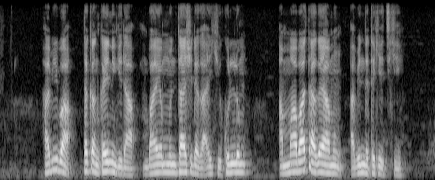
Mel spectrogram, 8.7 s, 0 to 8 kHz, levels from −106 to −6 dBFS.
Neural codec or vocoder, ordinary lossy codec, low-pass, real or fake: none; none; 7.2 kHz; real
